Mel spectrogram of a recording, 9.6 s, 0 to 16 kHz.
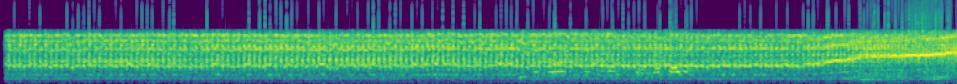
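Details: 1999 Yamaha YZF R6 motorcycle: fast, uneven rattling knock around three a second over the idle, continuing as revs climb; engine problem, owner unsure what to check, source not pinned down.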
